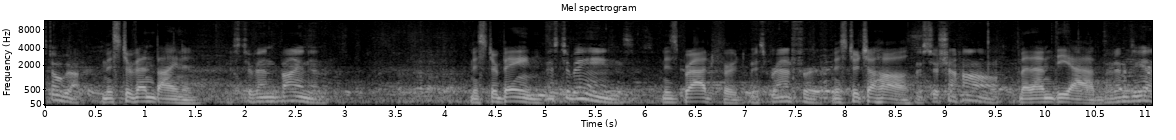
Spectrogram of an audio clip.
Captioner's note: calling of recorded vote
